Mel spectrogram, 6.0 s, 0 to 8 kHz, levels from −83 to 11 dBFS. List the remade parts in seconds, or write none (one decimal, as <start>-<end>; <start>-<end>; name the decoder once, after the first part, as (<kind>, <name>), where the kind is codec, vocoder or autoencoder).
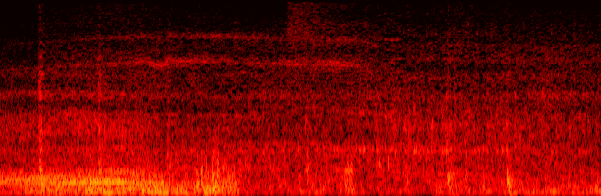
none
